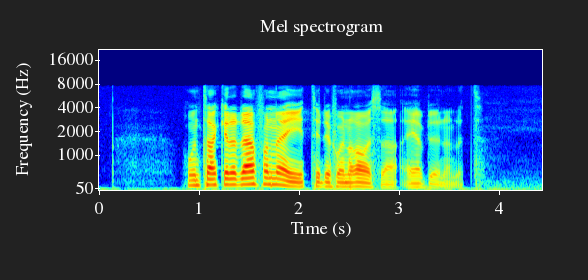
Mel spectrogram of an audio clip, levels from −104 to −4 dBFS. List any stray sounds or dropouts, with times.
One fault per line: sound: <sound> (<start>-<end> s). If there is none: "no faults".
no faults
